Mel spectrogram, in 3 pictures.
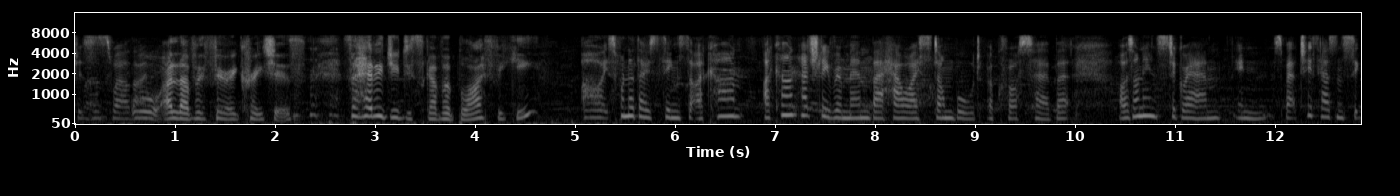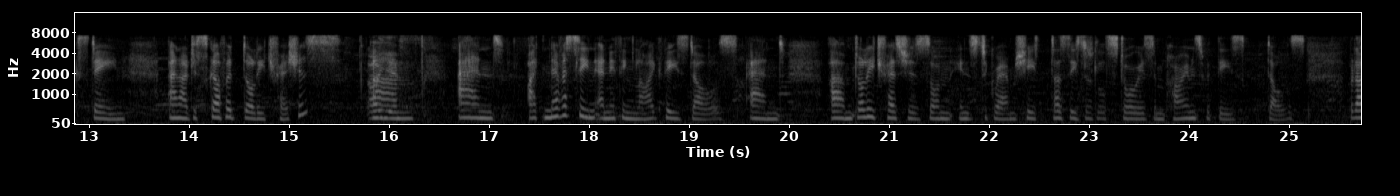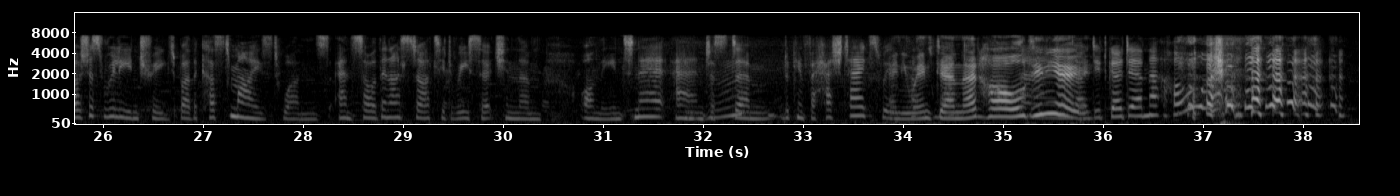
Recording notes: Recorded at a mini meet. In Melbourne, Australia.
